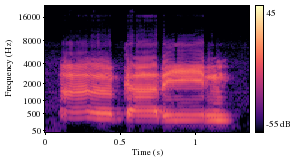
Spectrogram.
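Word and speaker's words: الكريم: Misalnya al-karim, alnya harus dibaca al.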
